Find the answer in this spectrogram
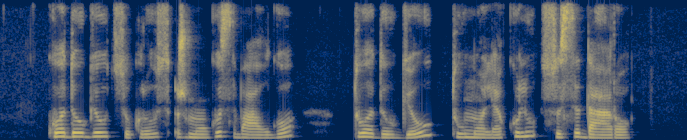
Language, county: Lithuanian, Marijampolė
